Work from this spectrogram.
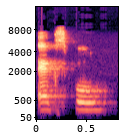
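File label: "expo", Nigerian Pidgin, female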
